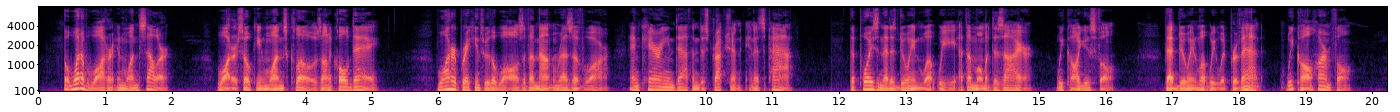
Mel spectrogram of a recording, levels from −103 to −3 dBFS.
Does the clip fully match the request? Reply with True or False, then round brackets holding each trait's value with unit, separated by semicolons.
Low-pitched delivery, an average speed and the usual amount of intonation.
False (90 Hz; 165 wpm; 6.4 semitones)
